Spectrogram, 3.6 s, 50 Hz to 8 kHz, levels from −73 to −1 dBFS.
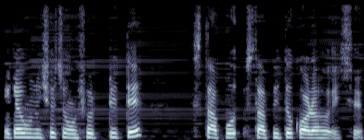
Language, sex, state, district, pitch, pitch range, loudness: Bengali, female, West Bengal, Dakshin Dinajpur, 230 Hz, 210-240 Hz, -16 LUFS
